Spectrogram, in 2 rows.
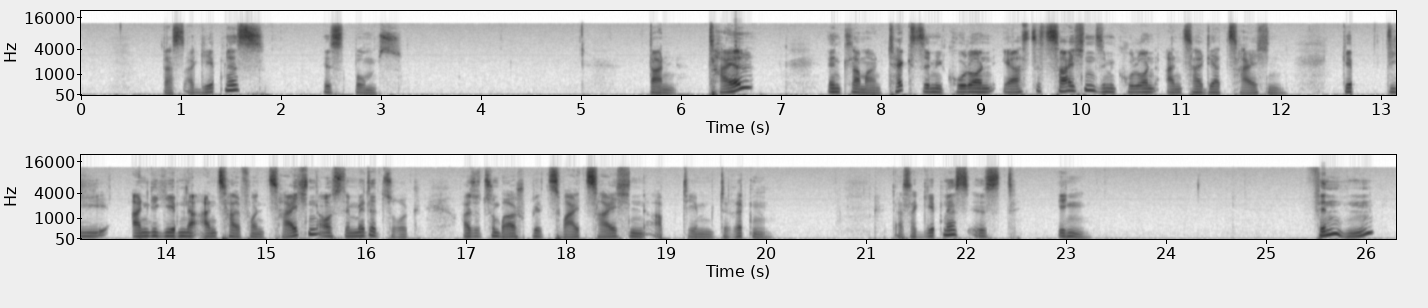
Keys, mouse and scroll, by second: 0.4 Return, 1.9 click, 2.8 click, 4.0-5.6 drag, 20.6 Return, 22.1 click, 23.1 click, 24.8-26.1 drag.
